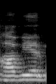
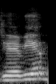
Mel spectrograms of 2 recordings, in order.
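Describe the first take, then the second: First: The name begins with an H sound. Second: The name begins with a J sound. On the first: This is how others say it. "वो हावियर मिले बोलते हैं" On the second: This is how we will say it. "उसको जेवियर बोलेंगे, जे लिखा है"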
